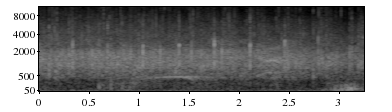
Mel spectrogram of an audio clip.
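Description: A church audience applauds a volunteer coming to the stage, in steady, dense clapping, with a few sharper claps standing out and no one speaking over it.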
